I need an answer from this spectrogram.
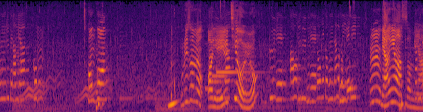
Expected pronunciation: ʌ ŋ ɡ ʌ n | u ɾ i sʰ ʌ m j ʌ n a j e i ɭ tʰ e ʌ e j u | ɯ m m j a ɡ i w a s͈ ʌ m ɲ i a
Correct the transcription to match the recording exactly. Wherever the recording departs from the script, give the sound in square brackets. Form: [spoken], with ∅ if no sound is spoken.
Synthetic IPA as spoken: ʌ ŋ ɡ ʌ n | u ɾ i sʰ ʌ m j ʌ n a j e i ɭ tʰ [i] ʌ e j [o] | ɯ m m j a [ŋ] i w a s͈ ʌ m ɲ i a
